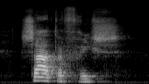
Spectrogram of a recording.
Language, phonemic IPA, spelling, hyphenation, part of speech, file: Dutch, /ˈsaː.tərˌfris/, Saterfries, Sa‧ter‧fries, proper noun, Nl-Saterfries.ogg
- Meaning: Saterland Frisian, Saterlandic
